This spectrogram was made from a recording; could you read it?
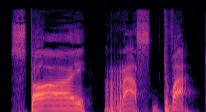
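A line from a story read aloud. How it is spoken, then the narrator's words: Booming command. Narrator (Russian): трубным голосом скомандовала Бочарова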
